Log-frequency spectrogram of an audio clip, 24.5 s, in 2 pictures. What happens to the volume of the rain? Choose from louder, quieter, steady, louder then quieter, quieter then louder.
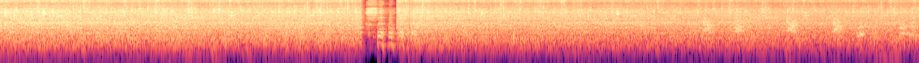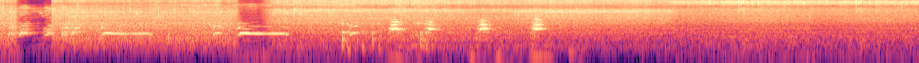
quieter.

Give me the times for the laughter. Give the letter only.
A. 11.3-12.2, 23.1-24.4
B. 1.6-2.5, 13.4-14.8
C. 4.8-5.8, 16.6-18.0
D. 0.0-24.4
C.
